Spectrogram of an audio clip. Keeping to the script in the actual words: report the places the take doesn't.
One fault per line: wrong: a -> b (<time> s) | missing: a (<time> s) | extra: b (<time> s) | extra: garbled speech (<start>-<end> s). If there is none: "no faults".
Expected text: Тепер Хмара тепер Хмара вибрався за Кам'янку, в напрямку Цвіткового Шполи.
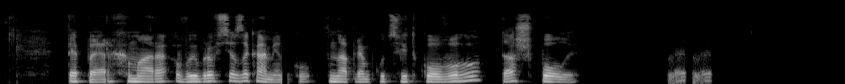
missing: тепер Хмара (1.7 s)
extra: та (5.0 s)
